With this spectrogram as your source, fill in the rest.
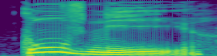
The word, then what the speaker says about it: convenir: Convenir. Okay, so the E here is not really pronounced, so first you've got this nasal, on, convenir, convenir.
